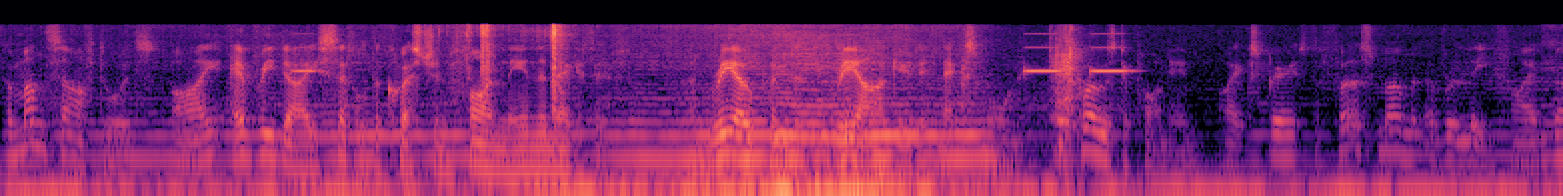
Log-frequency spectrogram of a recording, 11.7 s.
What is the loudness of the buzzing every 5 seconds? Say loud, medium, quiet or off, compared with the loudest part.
medium, loud, quiet.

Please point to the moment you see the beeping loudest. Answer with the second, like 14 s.
8 s.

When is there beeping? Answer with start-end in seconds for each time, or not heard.
1.7-2.4, 7.2-8.5.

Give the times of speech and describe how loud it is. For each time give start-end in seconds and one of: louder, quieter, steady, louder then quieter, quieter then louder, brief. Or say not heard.
0.0-11.6 louder then quieter.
